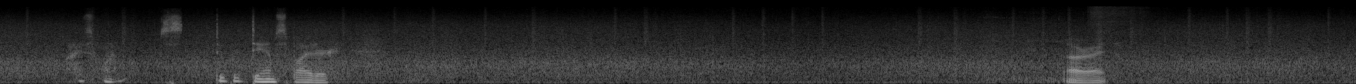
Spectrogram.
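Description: Rain falls steadily with a soft hiss.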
